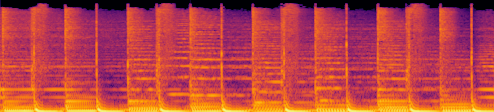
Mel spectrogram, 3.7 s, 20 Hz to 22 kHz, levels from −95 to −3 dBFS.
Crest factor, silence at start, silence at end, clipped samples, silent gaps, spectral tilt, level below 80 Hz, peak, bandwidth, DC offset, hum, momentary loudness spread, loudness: 12 dB; 0 s; 0 s; under 0.1%; none; -4.5 dB/octave; -14 dBFS; 0 dBFS; 19.5 kHz; under 0.1%; none; 2 LU; -14 LUFS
